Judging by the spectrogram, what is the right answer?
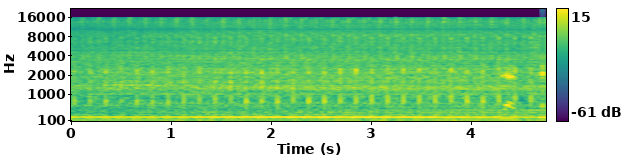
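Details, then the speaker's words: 2007 Ford F-150 5.4L 3-valve Triton at warm idle, heard at the valve cover area: sharp steady ticking like a lash adjuster, with raw fuel smell; fix is new plugs torqued to 25 ft-lbs. "or tapping Metroid's coming from this area coming from the valve cover area here try to compare to the other Bank noise over here there's a definite ticking or tapping noise coming from the mouth of our area"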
